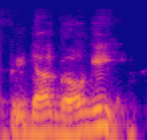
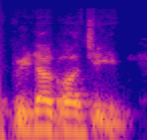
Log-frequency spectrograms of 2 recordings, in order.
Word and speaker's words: pedagogy: question what is pedagogy some some people wrongly pronounce as pedagogy it is pedagogy what is pedagogy sir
